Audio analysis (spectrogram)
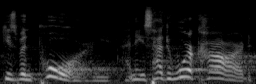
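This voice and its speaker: A woman playing a proud, sharp-tongued young society bride in an amateur radio play, theatrical and exasperated. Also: a little high, big pitch swings, normal speed. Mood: indignant. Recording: echoey hall, long reverb.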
